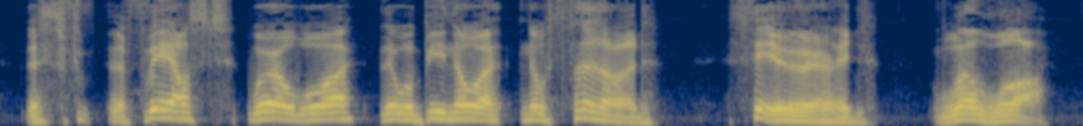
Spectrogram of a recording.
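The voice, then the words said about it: Imitated Volodymyr Zelensky's Ukrainian accent. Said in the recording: “I love that accent... I'm imitating it and mocking it, but in an admiring way”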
